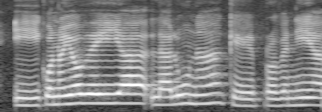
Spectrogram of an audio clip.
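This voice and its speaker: In a German accent, a woman speaks with a dark, mellow tone and fairly even intonation. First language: German (speaking Spanish). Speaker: language podcast host. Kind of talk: educational podcast monologue. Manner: halting, with repetitions.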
